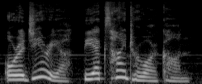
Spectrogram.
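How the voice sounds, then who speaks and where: A woman voicing a composed, serious young swordswoman in a video game, telling things in a measured, matter-of-fact way. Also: mid-range voice, sing-song, natural voice. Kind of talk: video game voice acting, expository narration. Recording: music under the voice.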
